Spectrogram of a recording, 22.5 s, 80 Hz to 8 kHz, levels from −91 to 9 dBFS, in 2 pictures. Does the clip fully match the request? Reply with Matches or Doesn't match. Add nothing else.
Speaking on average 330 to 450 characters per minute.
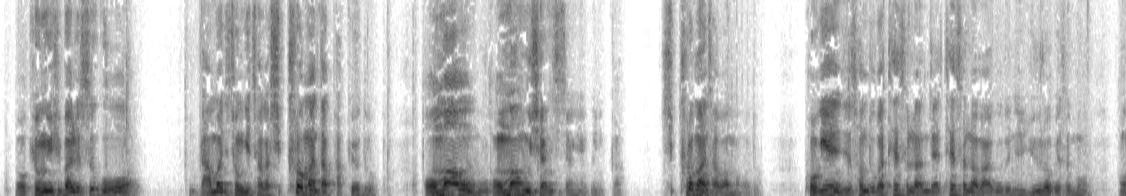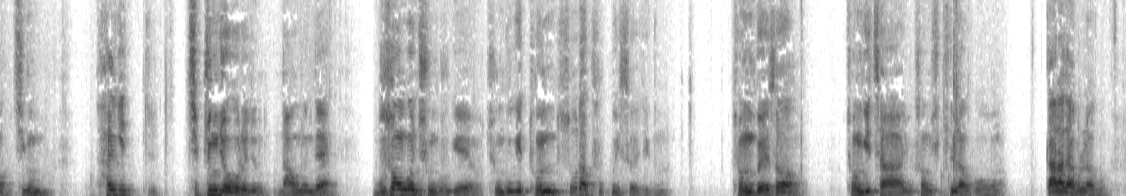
Matches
